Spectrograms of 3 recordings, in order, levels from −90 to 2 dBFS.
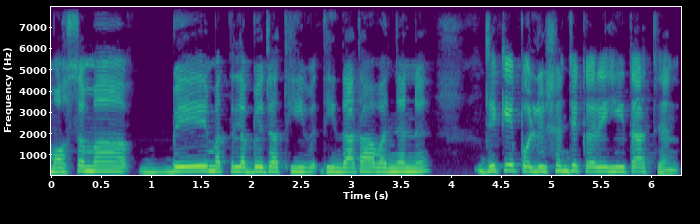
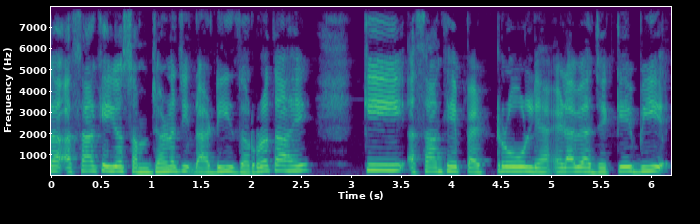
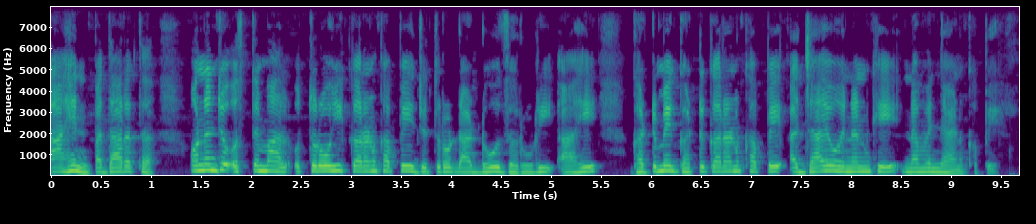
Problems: constant background noise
